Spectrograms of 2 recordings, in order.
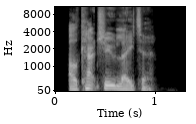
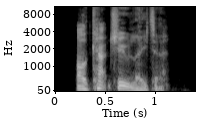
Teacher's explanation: Catch you morphs into a pleasant catch you sound. The Y sound completely disappears.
